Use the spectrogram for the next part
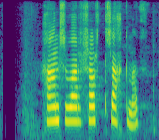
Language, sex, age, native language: Icelandic, male, 8, Icelandic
